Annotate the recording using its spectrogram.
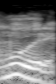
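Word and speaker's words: Moivre: lo que era el teorema de Mudre, se pronuncia Mudre, así.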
